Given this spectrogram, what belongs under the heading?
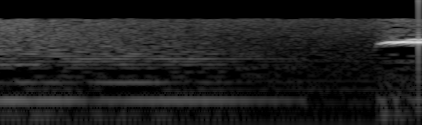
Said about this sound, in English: Sure, you can whistle while you work.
